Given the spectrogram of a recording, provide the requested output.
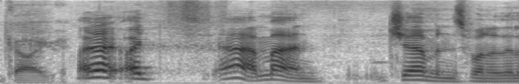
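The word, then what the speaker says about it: Giger: whatever you want, but I know that the rule is this. Thanks GCSE German, that if it's IE, you pronounce whichever the second one is. right. So yeah, if it's EI, then it would be Geiger.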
